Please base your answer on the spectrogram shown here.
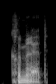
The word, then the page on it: commit: American English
